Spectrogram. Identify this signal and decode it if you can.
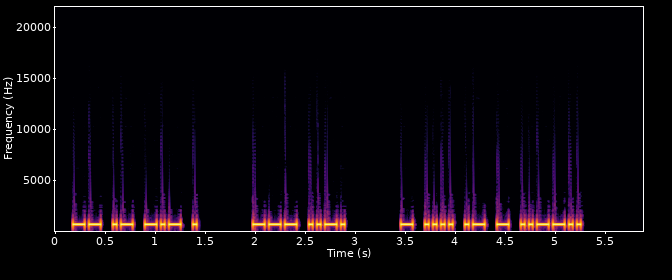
Morse code, heard as a keyed tone, about 30 wpm, 700 Hz. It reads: MAKE OF THAT?
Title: 2x Word-Spacing - Sentences from Top 100 Words - 30wpm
